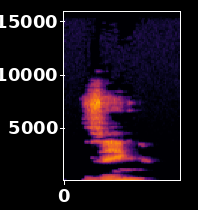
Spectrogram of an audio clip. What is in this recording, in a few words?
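"zing", US English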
